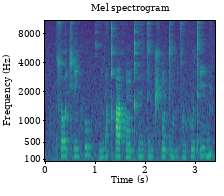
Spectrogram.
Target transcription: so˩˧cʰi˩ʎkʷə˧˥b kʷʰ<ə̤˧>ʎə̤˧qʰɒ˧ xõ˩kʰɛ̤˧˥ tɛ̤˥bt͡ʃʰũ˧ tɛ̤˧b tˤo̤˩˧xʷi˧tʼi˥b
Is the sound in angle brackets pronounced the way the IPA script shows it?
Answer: no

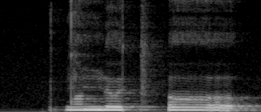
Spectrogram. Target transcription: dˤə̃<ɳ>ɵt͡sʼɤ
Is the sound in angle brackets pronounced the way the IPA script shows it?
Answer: no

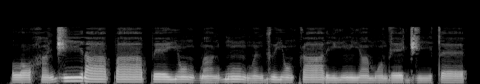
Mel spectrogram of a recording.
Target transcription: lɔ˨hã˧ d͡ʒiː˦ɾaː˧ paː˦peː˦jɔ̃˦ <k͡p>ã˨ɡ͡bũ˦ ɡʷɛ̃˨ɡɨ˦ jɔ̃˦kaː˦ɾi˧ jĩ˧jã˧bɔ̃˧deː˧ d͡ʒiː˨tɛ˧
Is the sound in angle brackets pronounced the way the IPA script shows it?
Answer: no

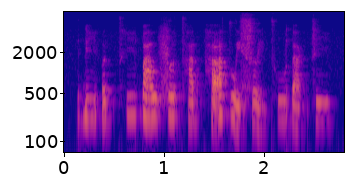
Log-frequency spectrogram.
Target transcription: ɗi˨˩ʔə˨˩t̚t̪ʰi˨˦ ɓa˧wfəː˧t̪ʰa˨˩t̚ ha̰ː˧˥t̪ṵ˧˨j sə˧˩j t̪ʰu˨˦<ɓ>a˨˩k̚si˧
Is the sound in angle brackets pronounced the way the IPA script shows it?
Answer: no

